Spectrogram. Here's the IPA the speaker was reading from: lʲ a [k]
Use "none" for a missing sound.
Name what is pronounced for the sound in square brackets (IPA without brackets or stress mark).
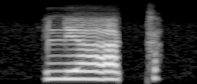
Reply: k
